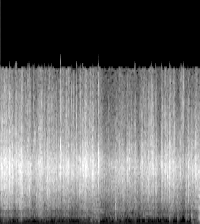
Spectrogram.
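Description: Plastic trash compactor bag crinkling and rustling as gear is stuffed down into it, a steady run of fine crackles that starts suddenly.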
